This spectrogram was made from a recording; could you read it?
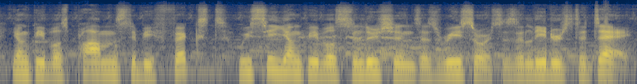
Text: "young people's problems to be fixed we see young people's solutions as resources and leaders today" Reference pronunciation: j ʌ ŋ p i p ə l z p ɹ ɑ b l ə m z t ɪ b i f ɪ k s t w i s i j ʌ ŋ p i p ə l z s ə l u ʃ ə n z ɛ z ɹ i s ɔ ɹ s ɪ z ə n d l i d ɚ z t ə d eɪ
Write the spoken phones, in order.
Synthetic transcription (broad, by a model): j ʌ ŋ p i p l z p ɹ ɑ b l ə m z t ɪ b i f ɪ k s t w i s i j ʌ ŋ p i p ə l z s ə l u ʃ ə n z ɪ z ɹ i s ɔ ɹ s ɪ z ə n l i d ɚ z t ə d eɪ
